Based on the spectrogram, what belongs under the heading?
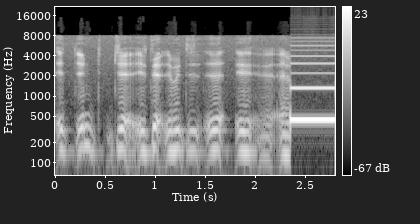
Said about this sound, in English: What's this last-gen buzzing sound? That would be your phone.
